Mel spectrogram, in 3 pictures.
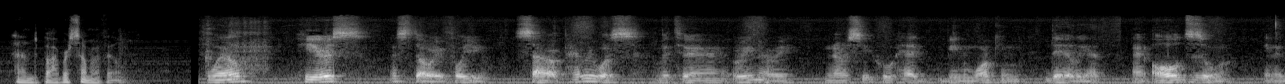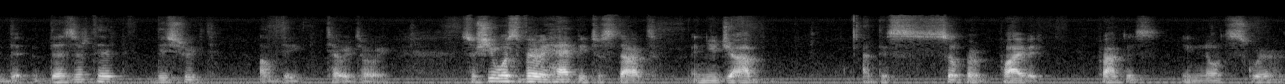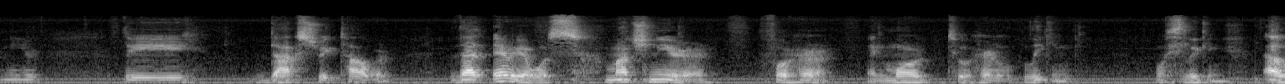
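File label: georgia, International Dialects of English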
